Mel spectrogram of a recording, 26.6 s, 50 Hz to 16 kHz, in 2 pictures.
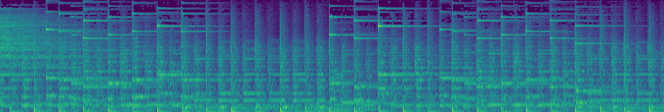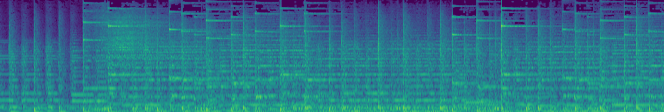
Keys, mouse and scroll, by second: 0.8-4.5 drag, 4.5 g, 5.6-11.2 drag, 11.2 scroll down 4, 12.7 click, 13.3-14.0 scroll down 3, 14.0-15.3 scroll up 6, 15.3 shift+c, 16.0 f, 17.4-18.8 drag, 18.8-19.3 scroll down 4, 19.6-20.5 scroll up 3, 20.5-22.6 drag, 22.6-23.3 scroll up 2, 23.8-25.6 drag, 25.6-26.0 scroll down 1, 26.4-26.5 scroll down 3.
